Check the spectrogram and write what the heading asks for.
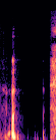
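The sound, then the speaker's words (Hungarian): A single sharp, explosive sneeze bursts out, then a short quiet pause, a small click, and a steady breathy hiss. No one speaks. “Hát egészségére.”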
